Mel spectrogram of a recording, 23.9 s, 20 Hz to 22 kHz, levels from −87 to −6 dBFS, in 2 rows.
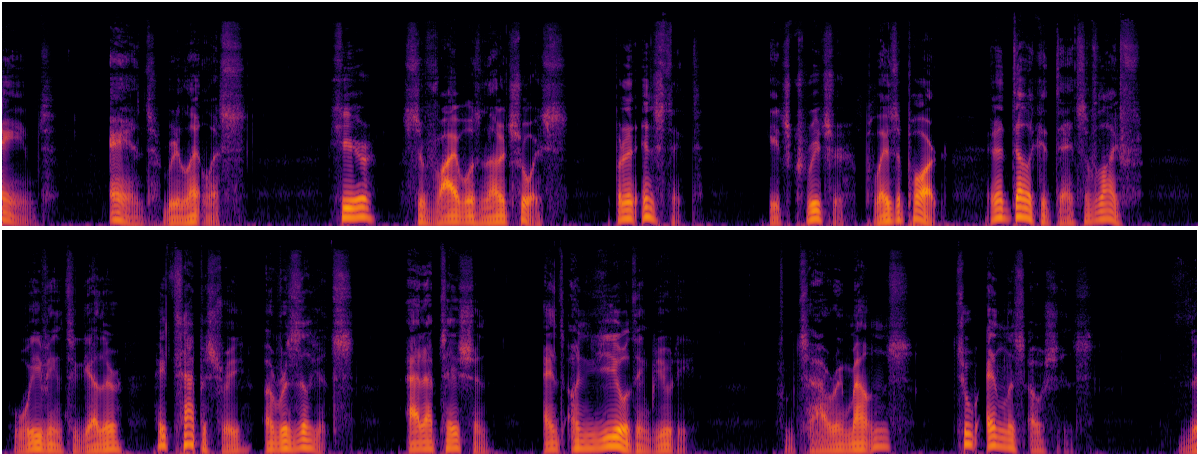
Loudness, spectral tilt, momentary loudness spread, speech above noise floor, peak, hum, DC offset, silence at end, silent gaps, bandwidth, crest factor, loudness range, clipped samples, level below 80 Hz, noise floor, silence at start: -34 LUFS; -6.5 dB/octave; 19 LU; 43 dB; -12 dBFS; none; under 0.1%; 0 s; none; 17 kHz; 22 dB; 4 LU; under 0.1%; -46 dBFS; -76 dBFS; 0 s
